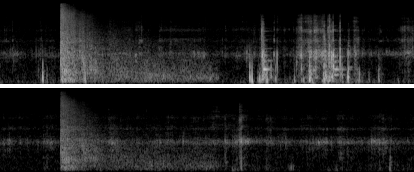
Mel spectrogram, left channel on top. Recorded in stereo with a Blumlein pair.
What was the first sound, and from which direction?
A gunshot, 25° left.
